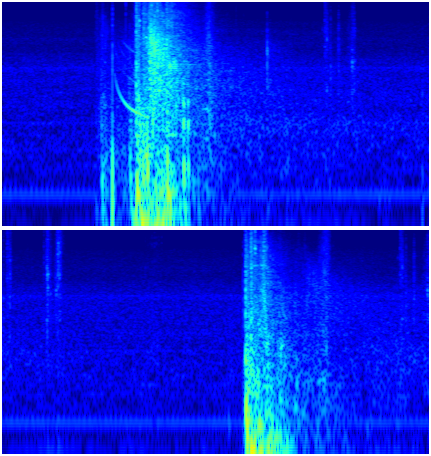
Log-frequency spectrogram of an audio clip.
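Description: A rifle fires loud, single shots that echo away.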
